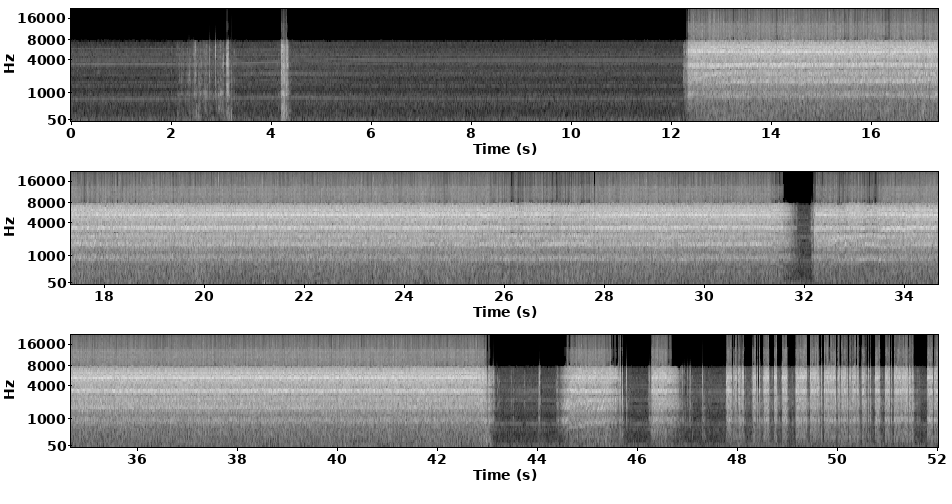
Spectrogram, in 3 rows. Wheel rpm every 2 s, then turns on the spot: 0, 0, 0, 0, 0, 0, 170, 230, 230, 210, 210, 210, 220, 220, 220, 150, 170, 210, 210, 210, 210, 100, 70, 20, 20, 20.
42-52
